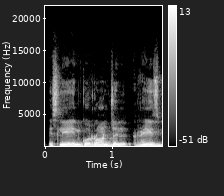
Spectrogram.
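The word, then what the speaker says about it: Röntgen: हाँ, ये मैंने स्पेलिंग गलत लिख दी है, RONTGEN, रॉन्जन रे।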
